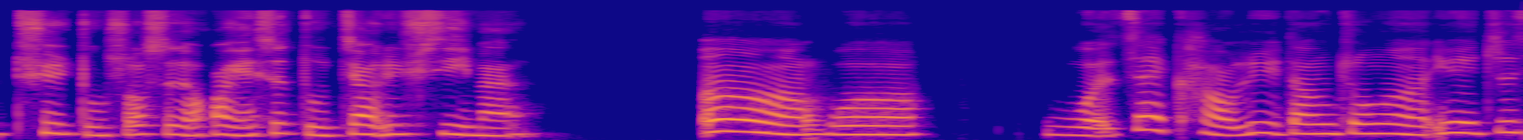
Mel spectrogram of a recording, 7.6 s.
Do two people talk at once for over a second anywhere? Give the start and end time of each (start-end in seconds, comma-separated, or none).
none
